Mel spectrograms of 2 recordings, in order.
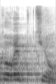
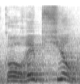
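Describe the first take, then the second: First: The t is pronounced as a t sound. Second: The t is pronounced as an s sound. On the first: The speaker calls it wrong. "On ne dit pas corruption" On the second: The speaker calls it right. "T se prononce S"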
